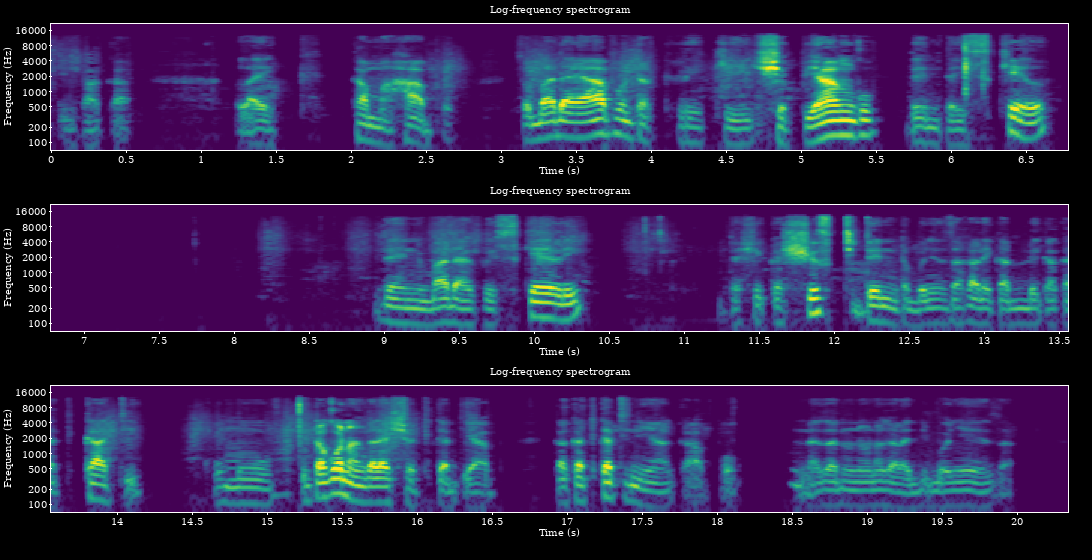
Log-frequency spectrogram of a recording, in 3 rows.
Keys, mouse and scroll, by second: 1.7-2.3 scroll up 5, 2.3 scroll down 4, 3.6 click, 4.9-5.3 scroll down 2, 6.2 s, 9.2 scroll up 5, 11.2-14.2 shift+middle drag, 16.9-20.3 middle drag.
